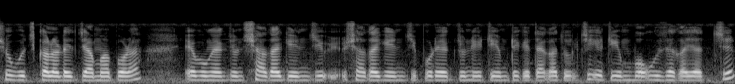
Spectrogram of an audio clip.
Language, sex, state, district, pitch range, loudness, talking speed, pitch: Bengali, female, West Bengal, North 24 Parganas, 190-200 Hz, -18 LUFS, 170 wpm, 195 Hz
